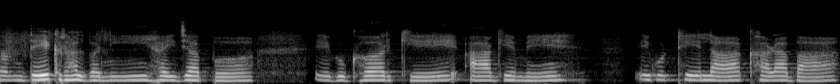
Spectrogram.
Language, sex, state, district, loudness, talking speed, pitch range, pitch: Bhojpuri, female, Uttar Pradesh, Gorakhpur, -20 LUFS, 105 wpm, 185-200 Hz, 195 Hz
